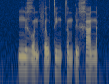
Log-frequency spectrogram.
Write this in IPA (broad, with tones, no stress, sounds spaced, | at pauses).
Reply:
ŋ ɨ˧ ɣ o˧˩ n f ə˨˦ w t̪ i˧ ŋ t̪ ə˧ m ɗ ɨ̤˨˩ x a˧ n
